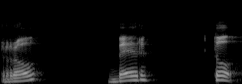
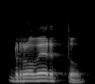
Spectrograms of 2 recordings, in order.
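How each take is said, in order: First: The name is split into separate parts. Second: The name is said smoothly as one word.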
